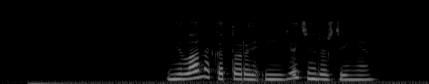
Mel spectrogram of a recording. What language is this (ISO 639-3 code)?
rus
